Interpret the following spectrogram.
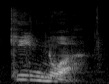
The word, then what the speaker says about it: quinoa: change the pronunciation of quinoa. No, it's not Spanish. No, it's not English. So pronounce it like they do.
